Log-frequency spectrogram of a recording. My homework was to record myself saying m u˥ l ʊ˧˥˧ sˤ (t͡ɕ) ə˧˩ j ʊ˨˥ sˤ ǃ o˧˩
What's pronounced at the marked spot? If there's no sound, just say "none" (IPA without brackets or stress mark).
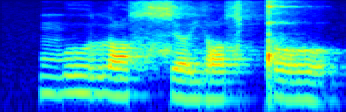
ɕ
